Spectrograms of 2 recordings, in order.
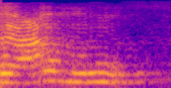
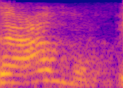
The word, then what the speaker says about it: عمرو: صح أن نقول عمرو ابن زياد، الواو دي الواو جاءت بس للتفرقة بين عمر وعمر، لكن ما ينفعش أقول عمرو، هو عمرو ينطق عمرو، لكن الواو لا تنطق، الواو جاءت فقط للتفرقة بين عمر وعمرو، تمام؟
